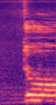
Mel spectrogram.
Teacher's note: वाव साकिन से पहले और दौद के ऊपर पेश है, ये हरूफ मद्दा है, इसको पूरा एक अलिफ लंबा करेंगे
